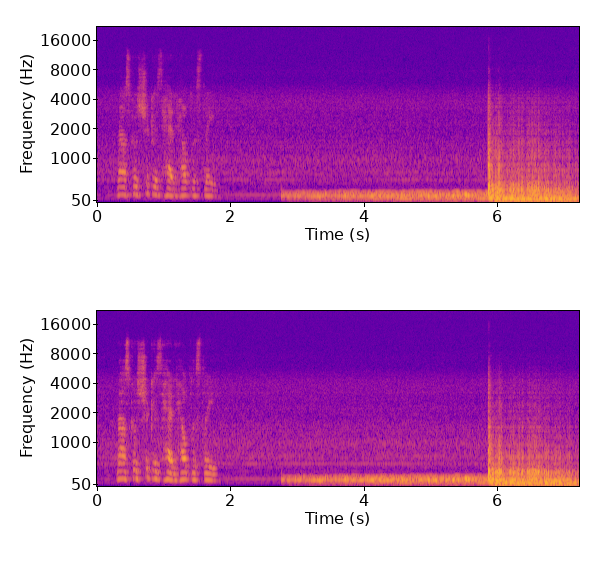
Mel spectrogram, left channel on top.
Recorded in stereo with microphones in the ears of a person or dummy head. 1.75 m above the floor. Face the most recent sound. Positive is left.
turn(degrees=15)  # may be behind; listen again after turning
